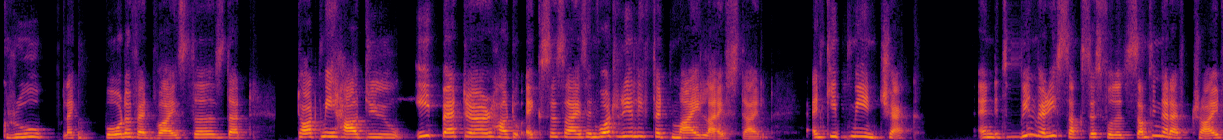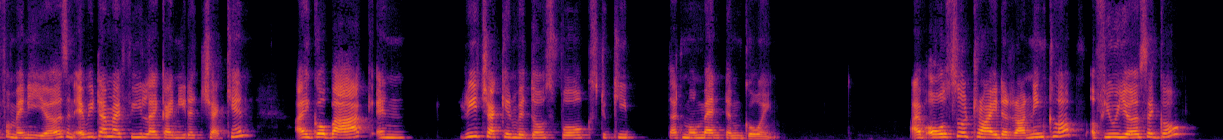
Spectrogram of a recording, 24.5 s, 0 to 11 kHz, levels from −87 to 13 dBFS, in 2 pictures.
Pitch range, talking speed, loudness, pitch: 225-290 Hz, 180 wpm, -18 LUFS, 255 Hz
